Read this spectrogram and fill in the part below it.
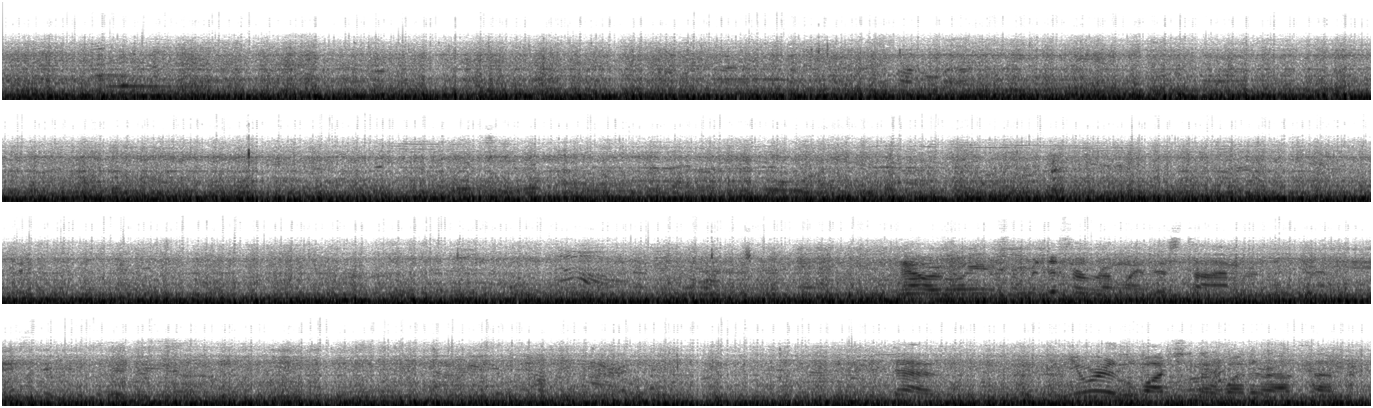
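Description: A jet engine roars steadily in the cabin of a plane in flight.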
